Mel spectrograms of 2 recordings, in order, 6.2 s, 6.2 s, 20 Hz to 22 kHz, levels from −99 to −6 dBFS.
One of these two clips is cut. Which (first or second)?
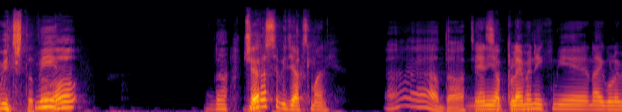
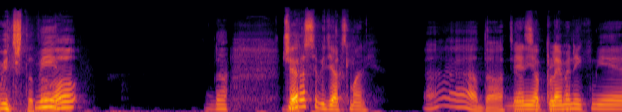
first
